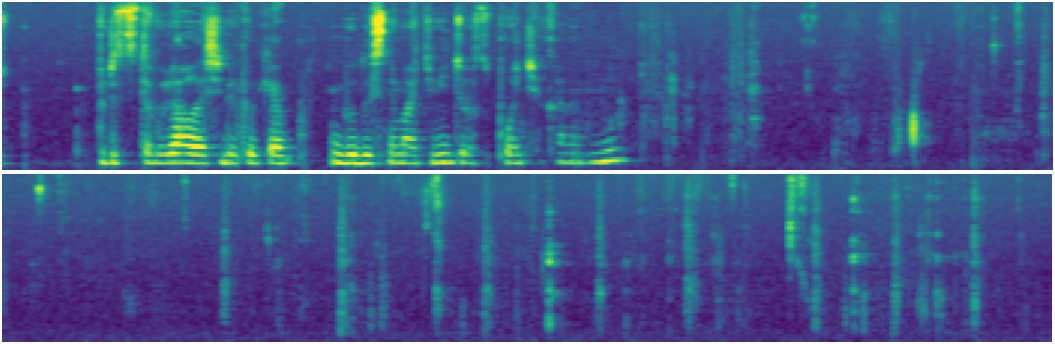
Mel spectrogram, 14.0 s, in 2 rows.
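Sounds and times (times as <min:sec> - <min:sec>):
person chewing: 0:04.2 - 0:14.0.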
